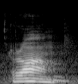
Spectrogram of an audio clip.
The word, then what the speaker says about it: wrong: Now the last one is wrong. Okay, so in this word we don't pronounce W.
